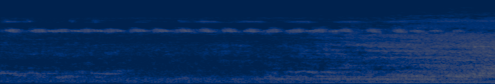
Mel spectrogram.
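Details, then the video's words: Morning crickets in the countryside give a continuous high, evenly pulsed chirping, several beats per second, with a soft rural background hum that swells toward the end. "The beautiful sound of crickets chirping in the countryside in the morning"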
